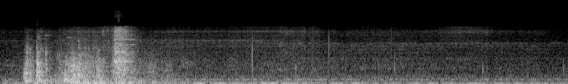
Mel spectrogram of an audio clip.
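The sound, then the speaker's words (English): A train slides into a platform at Euston, the London terminus, where the Irish Mail is waiting: a loud, hissing rush of noise swells in the first second, then eases into a steady low rumble broken by a few faint metallic clicks. “Here she comes, sliding into the platform where the Irish Mail is waiting.”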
